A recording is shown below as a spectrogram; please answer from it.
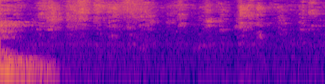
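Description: A voice trailing off at the start, then faint rustling of a sheet of paper being handled.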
